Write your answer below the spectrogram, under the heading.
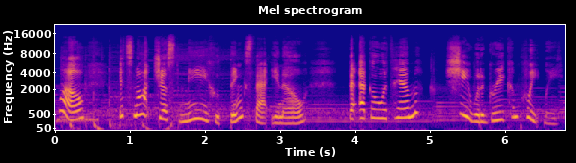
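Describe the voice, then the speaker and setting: A woman's voice: high voice, big pitch swings, unhurried, bright, forceful tone, soft background music, exaggerated voice. A woman voicing a small, cheeky female fairy in a video game, blunt, flippant and teasing. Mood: frank, casual. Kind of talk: video game cutscene acting.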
